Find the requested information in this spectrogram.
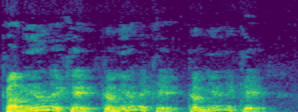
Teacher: There's no break. The way it's said, the 2 M's, really they just run together, right?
